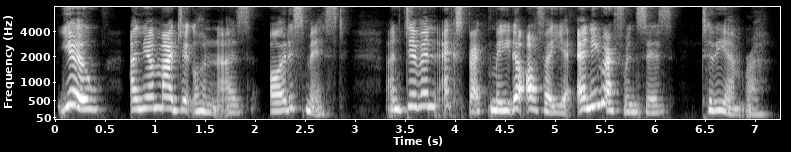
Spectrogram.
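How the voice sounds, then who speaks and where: A woman's voice: on the high side, sing-song, normal speed, pitched above the performer's own voice. Woman voicing a cold, commanding warrior queen. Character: stern proud warrior queen, icy and grim.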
